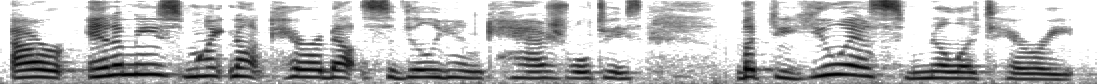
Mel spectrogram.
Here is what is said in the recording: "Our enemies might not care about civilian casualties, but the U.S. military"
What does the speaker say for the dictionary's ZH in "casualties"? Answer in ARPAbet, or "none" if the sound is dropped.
ZH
